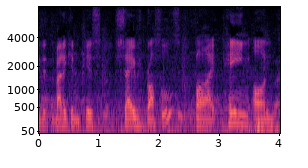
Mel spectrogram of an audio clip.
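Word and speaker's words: Manneken Pis: with this little weeing man his name is mannequin piss I show you okay apologies for the mispronunciation we realized after we filmed this that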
